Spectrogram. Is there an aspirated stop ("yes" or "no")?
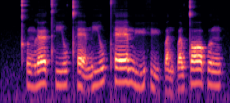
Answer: yes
